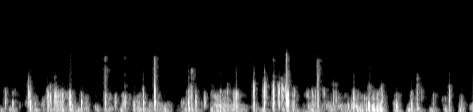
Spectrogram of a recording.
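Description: Continuous gurgling and bubbling rumbles in rapid irregular bursts, typical stomach growling from gas and fluid moving through the gut.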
